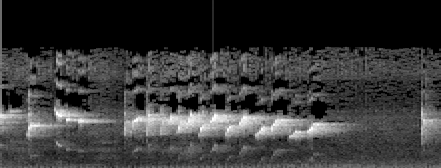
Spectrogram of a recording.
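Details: Kolibri wulung (sunbird) lure master: high, sweet chattering song of rapid repeated slurred notes in a long run, ending with a brief chip, with a constant low background hum.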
